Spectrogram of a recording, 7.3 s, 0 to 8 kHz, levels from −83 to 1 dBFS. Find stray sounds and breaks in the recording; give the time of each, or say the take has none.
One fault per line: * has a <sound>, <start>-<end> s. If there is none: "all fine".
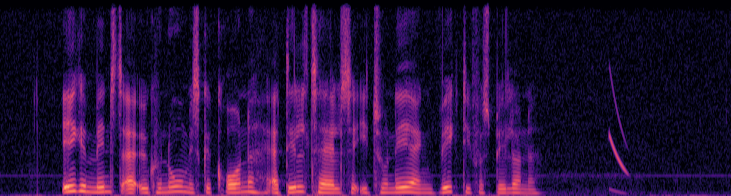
* has a chirp, 6.1-6.3 s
